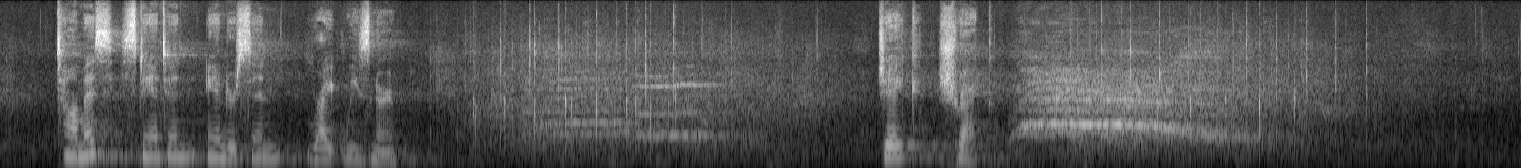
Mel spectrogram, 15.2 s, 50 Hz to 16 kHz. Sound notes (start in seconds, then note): 4.3 crowd clapping; 4.7 crowd cheering; 10.1 crowd cheering; 10.4 crowd clapping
